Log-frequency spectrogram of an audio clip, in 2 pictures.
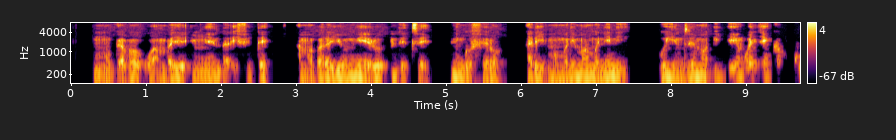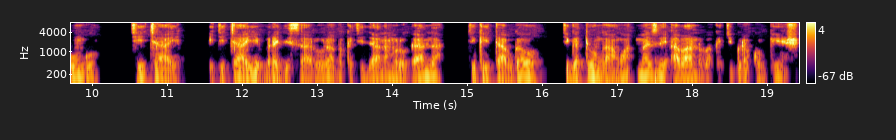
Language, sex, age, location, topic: Kinyarwanda, male, 36-49, Nyagatare, agriculture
